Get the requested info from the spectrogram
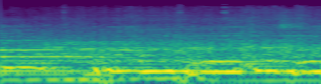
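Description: A man singing with acoustic guitar accompaniment, holding long notes that slide from one pitch to the next.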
